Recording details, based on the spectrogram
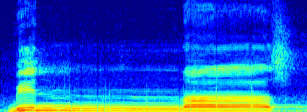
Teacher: Itu nun yang bertasdid itu ya. Harus dibaca berdengung. Harus dibaca gunnah.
